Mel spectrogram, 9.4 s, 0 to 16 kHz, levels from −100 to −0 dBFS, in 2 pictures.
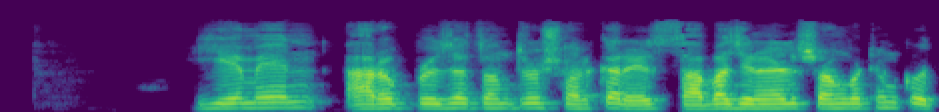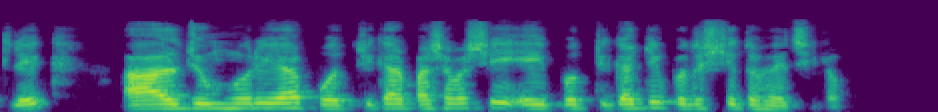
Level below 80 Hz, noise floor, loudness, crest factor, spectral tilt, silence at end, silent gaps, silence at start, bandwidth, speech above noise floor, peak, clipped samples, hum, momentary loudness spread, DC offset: -66 dBFS; -81 dBFS; -20 LUFS; 20 dB; -6 dB/octave; 0.5 s; none; 1 s; 7.6 kHz; 62 dB; 0 dBFS; under 0.1%; none; 9 LU; under 0.1%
